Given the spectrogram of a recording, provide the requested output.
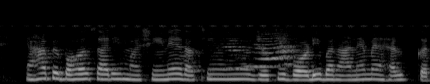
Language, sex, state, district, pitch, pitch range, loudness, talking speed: Hindi, female, Uttar Pradesh, Etah, 230 Hz, 215-240 Hz, -33 LUFS, 210 wpm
